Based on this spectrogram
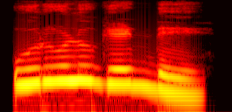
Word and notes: ಉರುಳುಗೆಡ್ಡೆ: uruḷugeḍḍe

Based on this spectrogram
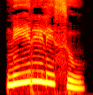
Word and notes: ನರಳಿಸು: naraḷisu

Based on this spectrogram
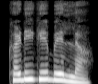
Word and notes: ಕಡಿಗೆಬೆಲ್ಲ: kaḍigebella

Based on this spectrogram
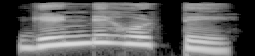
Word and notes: ಗಂಟುಹೊಡೆ: gaṇṭu hoḍe

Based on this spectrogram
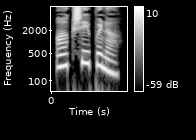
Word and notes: ಆಕ್ಷೇಪಣ: ākṣēpaṇa

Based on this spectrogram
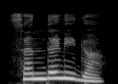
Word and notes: ಸಂತಾನಿಕೆ: santānike

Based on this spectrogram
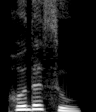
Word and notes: ಹತ್ತಿಸು: Kannada

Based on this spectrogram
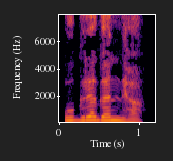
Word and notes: ಉಗ್ರಗಂಧ: ugragandha

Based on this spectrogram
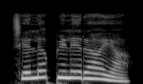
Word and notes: ಚೆಲಪಿಳೆರಾಯ: Kannada

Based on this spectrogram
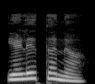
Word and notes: ಎಳದೆನೆ: eḷadene

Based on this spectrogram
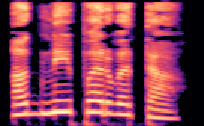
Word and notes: ಅಗ್ನಿಪರ್ವತ: agniparvata

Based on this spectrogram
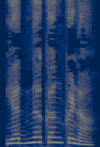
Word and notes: ಯಜ್ಞಕಂಕಣ: Kannada

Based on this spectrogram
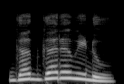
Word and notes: ಗಗ್ಗರವಿಡು: Kannada

